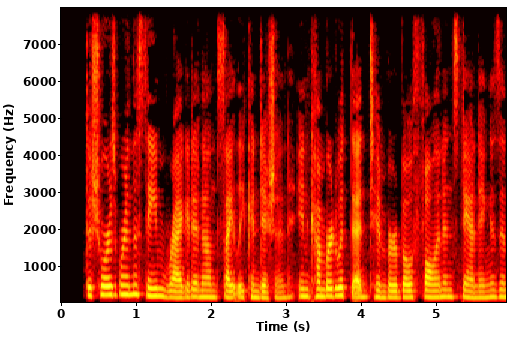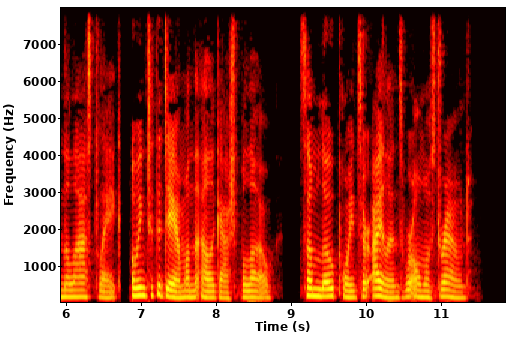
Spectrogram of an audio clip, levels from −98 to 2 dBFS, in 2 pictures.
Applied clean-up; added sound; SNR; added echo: none; none; none; none.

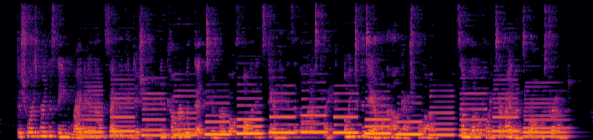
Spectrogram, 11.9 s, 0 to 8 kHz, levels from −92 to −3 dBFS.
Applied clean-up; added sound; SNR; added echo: classical method WPE with log-MMSE.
